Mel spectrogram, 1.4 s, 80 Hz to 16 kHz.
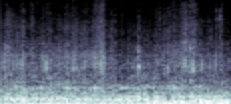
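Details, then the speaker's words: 1968 Ford F250 with a 390 FE V8 after a Pertronix Ignitor install replacing the points, timing slightly advanced for mountain altitude: a deep, even idle around 650 rpm, steady pulses, no misfire or tick. Normal, healthy idle. "This is the way it's supposed to sound. Where's my RPMs at? Yeah, around 650. Okay, good."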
